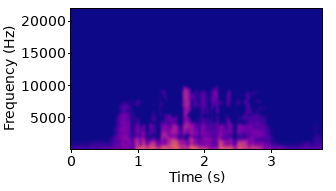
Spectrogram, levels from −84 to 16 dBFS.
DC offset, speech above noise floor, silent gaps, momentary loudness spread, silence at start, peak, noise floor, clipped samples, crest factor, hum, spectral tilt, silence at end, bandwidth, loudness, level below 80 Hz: under 0.1%; 39 dB; none; 15 LU; 0.75 s; -12 dBFS; -70 dBFS; under 0.1%; 22 dB; none; -6 dB/octave; 0.65 s; 10 kHz; -32 LUFS; -66 dBFS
